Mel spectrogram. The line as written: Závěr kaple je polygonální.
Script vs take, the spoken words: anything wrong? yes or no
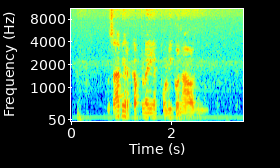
no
